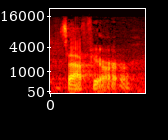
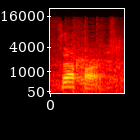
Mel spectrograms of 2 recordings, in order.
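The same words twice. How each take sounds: First: The name is pronounced in an overdone, forced way. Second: The name is pronounced in a plain, natural way. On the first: The speaker calls it wrong. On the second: The speaker calls it right.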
